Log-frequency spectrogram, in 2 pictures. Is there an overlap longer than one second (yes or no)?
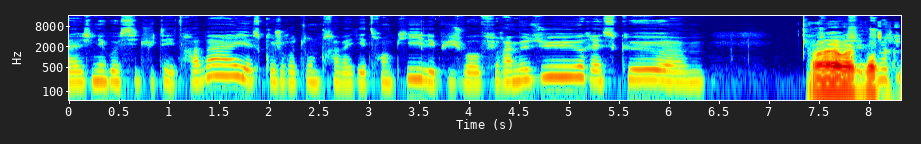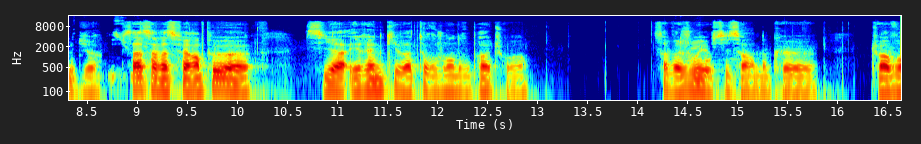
yes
